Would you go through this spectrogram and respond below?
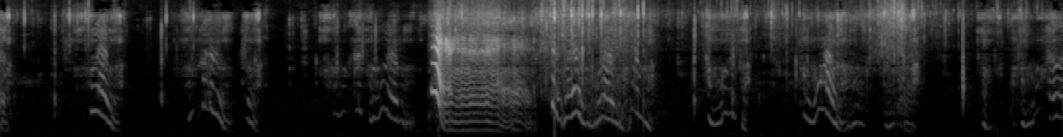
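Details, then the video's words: Porcupine giving a series of high, whining, wavering squeals with a falling and rising pitch, some short and some drawn out, with a louder, harsher burst of squealing and crunching noises partway through. "porcupine sound//صوت النيص"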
